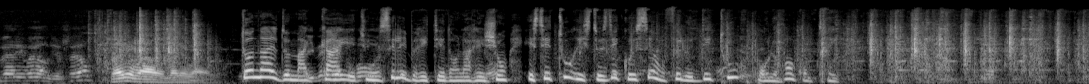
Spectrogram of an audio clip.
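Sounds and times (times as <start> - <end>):
speech: 0.0 - 8.7
shuttle of a weaving loom thrown back and forth: 0.8 - 2.2, 5.3 - 10.8.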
